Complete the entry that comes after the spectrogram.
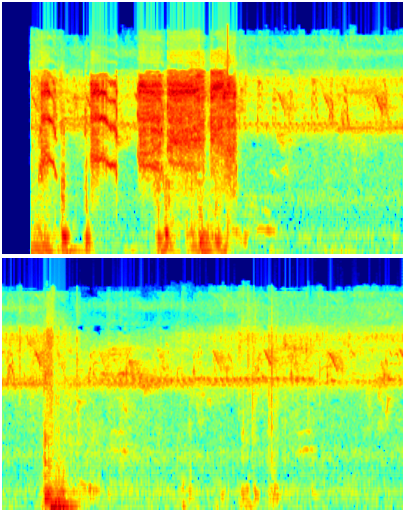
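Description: Long-tailed shrikes at the nest: loud, harsh calls in three quick bouts over the first two seconds, then faint repeated short chirps over a steady high insect drone. A loud thump comes about four and a half seconds in.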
